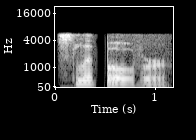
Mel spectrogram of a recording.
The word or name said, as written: slipover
